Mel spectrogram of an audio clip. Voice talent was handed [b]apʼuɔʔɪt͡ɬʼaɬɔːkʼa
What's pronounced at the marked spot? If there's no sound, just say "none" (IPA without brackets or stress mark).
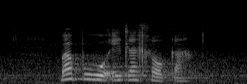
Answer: b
